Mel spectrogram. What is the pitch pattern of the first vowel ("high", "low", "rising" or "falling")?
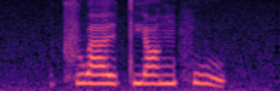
high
